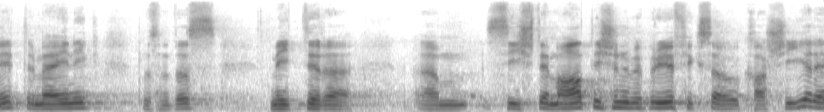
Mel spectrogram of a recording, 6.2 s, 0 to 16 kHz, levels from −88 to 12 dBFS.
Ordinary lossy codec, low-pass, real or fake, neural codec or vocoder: none; 14.4 kHz; fake; vocoder, 44.1 kHz, 128 mel bands, Pupu-Vocoder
